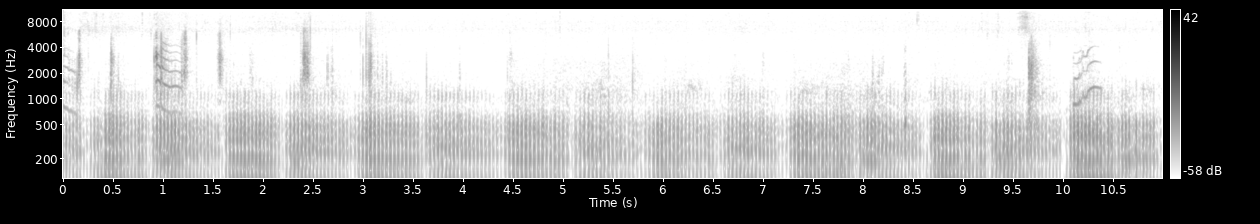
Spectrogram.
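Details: Deep, rapid purring from kittens at wake-up time, breath pulses close together, with a few faint chirpy meows breaking in near the start and again at the end.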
